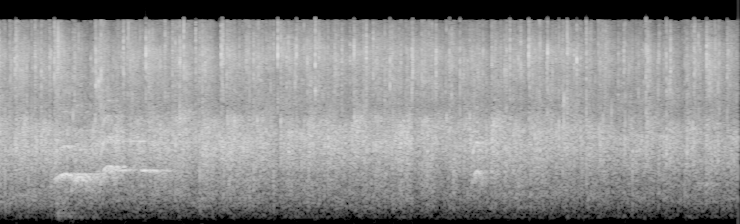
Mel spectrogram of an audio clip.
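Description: Audience applauding, a dense steady clapping, with a brief cheer rising over it about a second in.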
